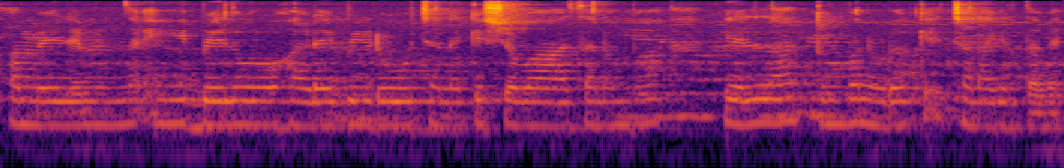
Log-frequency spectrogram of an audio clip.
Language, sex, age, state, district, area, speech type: Kannada, female, 18-30, Karnataka, Hassan, rural, spontaneous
